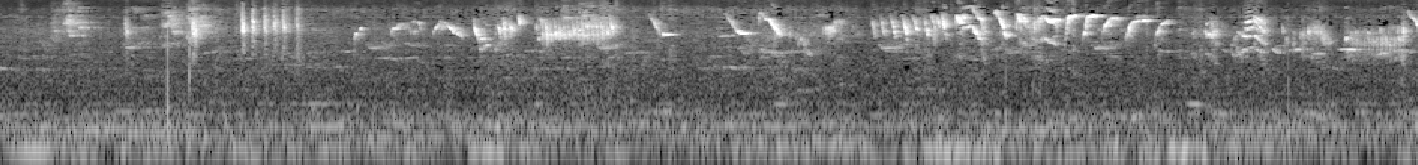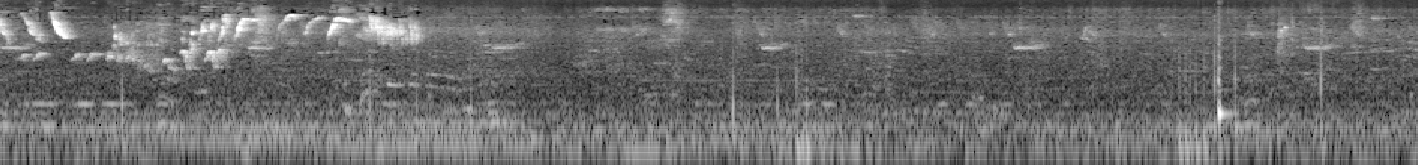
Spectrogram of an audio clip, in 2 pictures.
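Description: Small birds chirping in quick runs of short, high, falling notes for most of the first two-thirds, then fading, over a low steady rumble of background noise. A single sharp click sounds near the end.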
